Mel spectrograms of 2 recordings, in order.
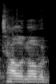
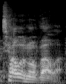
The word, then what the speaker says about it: telenovela: I guess I call it telenova basically because that's how I learned how to say it, but telenovela.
